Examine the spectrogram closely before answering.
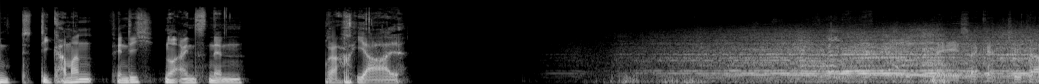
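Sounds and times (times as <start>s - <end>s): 
speech: 0.0s - 2.5s, 3.2s - 4.1s
steam locomotive passing at high speed: 5.4s - 10.3s.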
